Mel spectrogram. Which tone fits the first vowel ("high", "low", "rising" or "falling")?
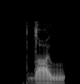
low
